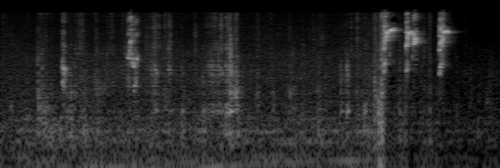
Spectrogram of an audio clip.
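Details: Rosy-faced lovebird on a rainy day: soft rustling and faint chirps build to three loud, shrill, rasping chirps close together near the end, then silence.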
